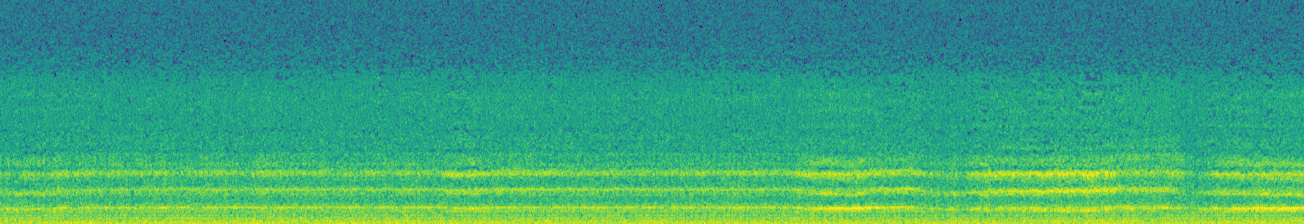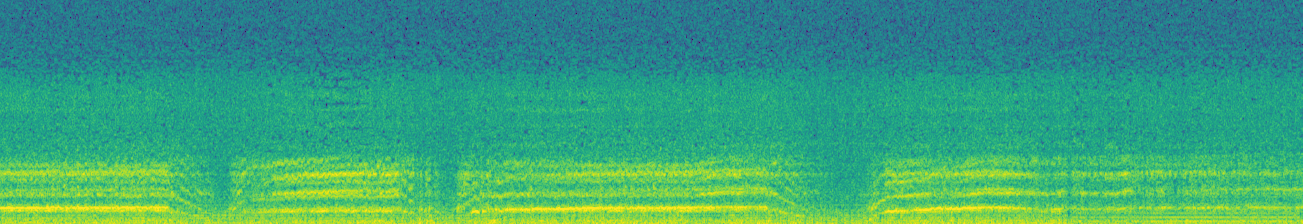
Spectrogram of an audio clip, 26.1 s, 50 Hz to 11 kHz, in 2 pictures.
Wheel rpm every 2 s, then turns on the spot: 230, 230, 240, 220, 210, 220, 180, 150, 150, 190, 130, 220, 190.
none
